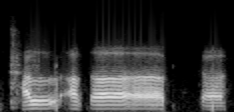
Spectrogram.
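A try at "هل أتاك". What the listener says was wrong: এখানে তাটা পরিপূর্ণ হচ্ছে না, অনেকটা ত এর মতো হচ্ছে, হাল আতাকা এরকম হচ্ছে, হবে না? তাটা স্পষ্ট করেন, হাল আতাকা।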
